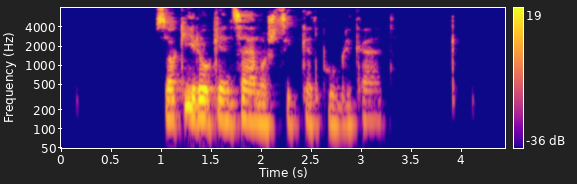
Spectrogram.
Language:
Hungarian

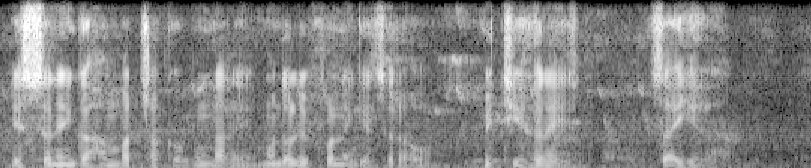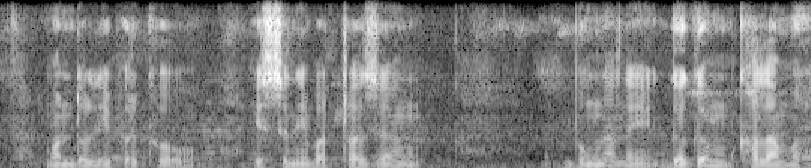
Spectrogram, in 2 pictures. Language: Bodo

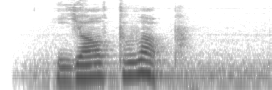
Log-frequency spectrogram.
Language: Bashkir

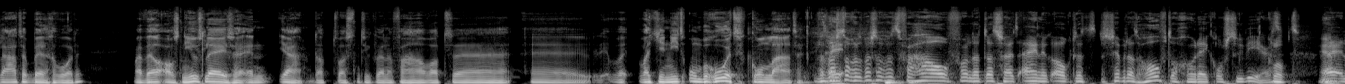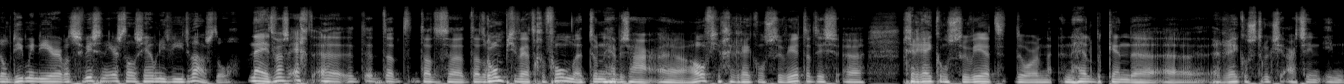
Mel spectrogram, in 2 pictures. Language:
Dutch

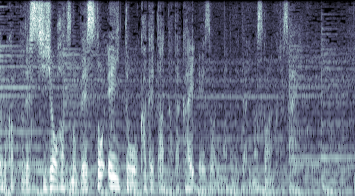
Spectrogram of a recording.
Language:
Japanese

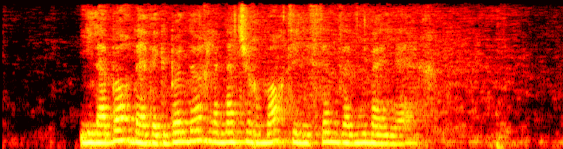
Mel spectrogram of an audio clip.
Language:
French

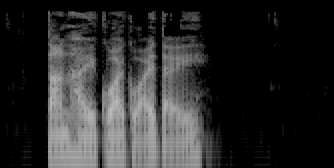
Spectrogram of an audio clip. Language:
Cantonese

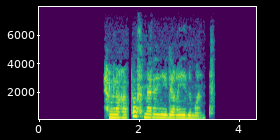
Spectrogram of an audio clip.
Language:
Kabyle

